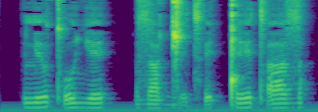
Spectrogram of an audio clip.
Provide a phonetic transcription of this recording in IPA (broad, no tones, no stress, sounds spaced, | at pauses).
lʲ o tʼ o ʎ e | z a ɡ͡ǁ e t͡sʼ e ǃ e tʼ a z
